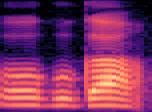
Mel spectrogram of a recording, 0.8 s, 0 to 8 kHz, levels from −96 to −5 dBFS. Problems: none marked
